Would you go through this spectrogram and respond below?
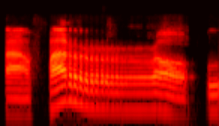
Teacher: Ro tasdid dibaca double roknya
